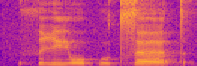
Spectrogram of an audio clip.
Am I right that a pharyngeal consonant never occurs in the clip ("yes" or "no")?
yes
